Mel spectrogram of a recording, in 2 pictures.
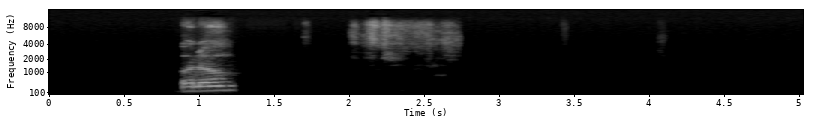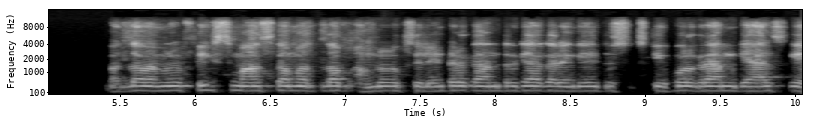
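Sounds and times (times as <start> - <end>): paper page turning: 2.0 - 2.8.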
